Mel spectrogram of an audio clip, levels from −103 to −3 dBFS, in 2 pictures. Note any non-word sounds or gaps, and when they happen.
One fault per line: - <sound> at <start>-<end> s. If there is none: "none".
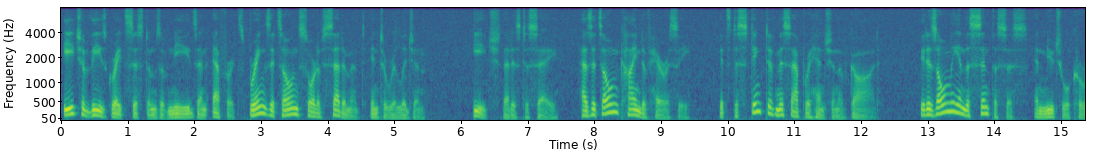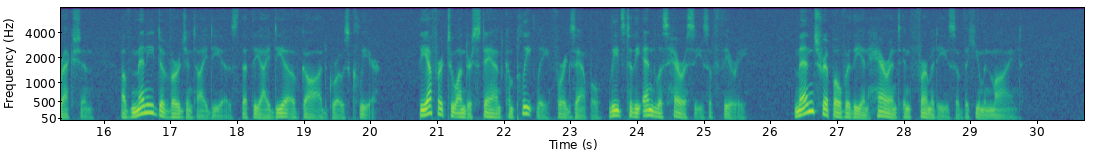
none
